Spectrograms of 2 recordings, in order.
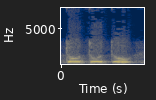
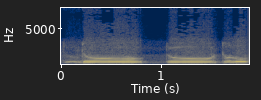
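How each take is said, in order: First: Short clipped "two, two, two" like staccato shofar notes; staccato blasts. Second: Drawn-out "two, two, two" like long shofar notes; long drawn blasts. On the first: Teacher demonstrating short staccato shofar blasts. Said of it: "The yebaba is a staccato sound". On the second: Teacher demonstrating longer shofar blasts. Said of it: "A shivarim is more like". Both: Shown as a demonstration.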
